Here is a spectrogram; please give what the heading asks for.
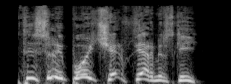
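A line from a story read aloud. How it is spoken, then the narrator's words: Yelling. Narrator (Russian): заорал капитан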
